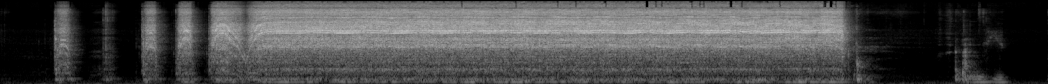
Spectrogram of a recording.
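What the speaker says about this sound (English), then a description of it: "Let's drill a hole through here." A power drill bores a hole through a piece of wood: a few short bursts of trigger pulses, then a loud, steady whine lasting about six seconds before it cuts off, with faint talk around it.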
